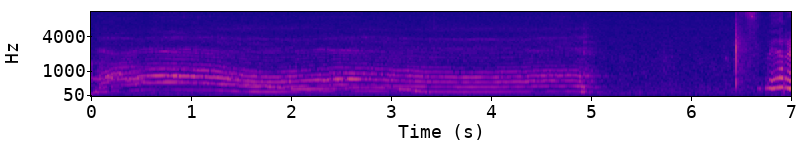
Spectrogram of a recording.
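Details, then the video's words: Pair of domestic cats, one black and white, sounding like a scary movie while not fighting; a single sustained yowl of about five seconds, gently undulating in pitch, then silence, a sharp click and another cry beginning. "Cats making horrible noises"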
